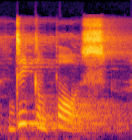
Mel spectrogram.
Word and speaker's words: decompose: The similarity is that in all these words that I have just now mentioned, disappoint, entertain, understand, decompose, the last syllable or the third syllable is the most prominent syllable. Hence, the last syllable receives the primary accent.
